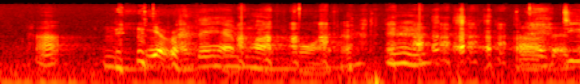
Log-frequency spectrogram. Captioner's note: laughing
